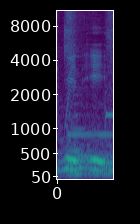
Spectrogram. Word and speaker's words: WinE: And that's why we make sure that we pronounce it as WinE, which stands for Women in Economics. It's a network that was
